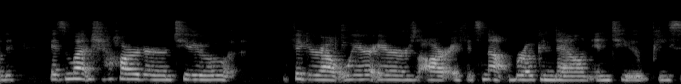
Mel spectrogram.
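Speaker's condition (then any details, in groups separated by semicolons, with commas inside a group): No condition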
